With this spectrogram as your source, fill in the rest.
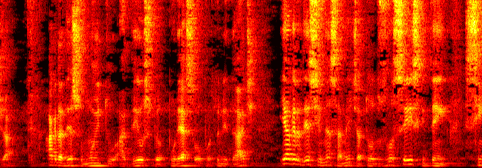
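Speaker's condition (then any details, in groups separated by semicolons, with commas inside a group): No condition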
